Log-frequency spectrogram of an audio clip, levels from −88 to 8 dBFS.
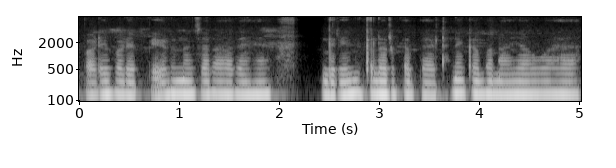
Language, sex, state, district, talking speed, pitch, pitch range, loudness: Hindi, male, Jharkhand, Ranchi, 165 wpm, 130 Hz, 130-135 Hz, -17 LUFS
